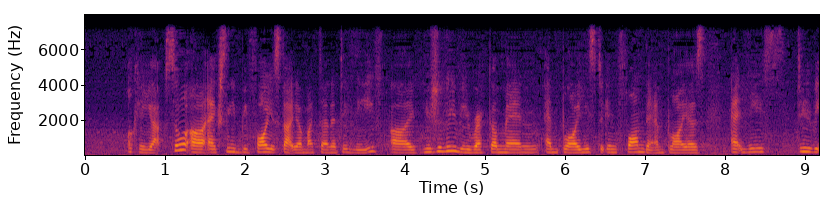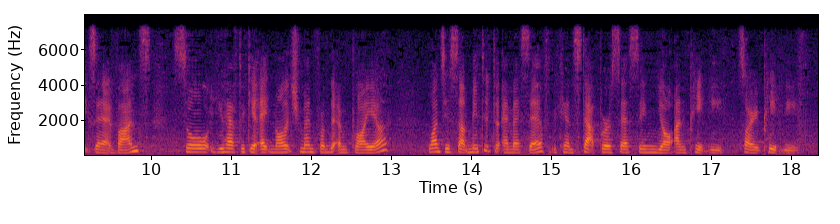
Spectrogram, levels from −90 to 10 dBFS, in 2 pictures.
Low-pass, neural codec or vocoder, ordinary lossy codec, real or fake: 7.2 kHz; codec, 16 kHz, 1.1 kbps, Voila-Tokenizer; none; fake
